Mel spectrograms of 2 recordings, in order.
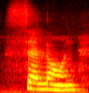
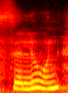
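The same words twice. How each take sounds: First: Salon said as "suh-LON", short o; correct salon. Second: Saloon said as "sa-LOON"; mispronounced salon. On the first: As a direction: end salon in "lon", never "loon". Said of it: "it is pronounced as". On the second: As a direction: stretch saloon with an oo sound. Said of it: "I definitely used to pronounce it as". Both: Shown as a demonstration.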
